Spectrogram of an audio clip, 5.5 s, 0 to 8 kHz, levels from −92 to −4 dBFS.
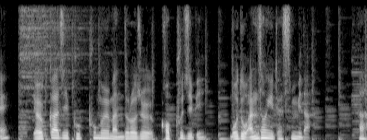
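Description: Throughout the clip a noise suppressor applied to music or sounds keeps pulling level up and down by around 10 dB. Held and decaying material sinks while onsets pass, so the sound pumps and thins. On a waveform the envelope breathes unevenly, and a spectrogram shows sustained bands fading behind each attack.

Sound cut by the noise suppressor then hits four spans: 1.05–1.37 s (about 11 dB down), 2.32–2.67 s (about 17 dB), 3.1–3.3 s (about 18 dB) and 4.65–5.36 s (about 17 dB). The first three leave roughly a fifth of a second hollowed, and the last hollows out about 0.7 s. Each appears as a sudden waveform dip and a faded spectrogram patch where tails are clipped short.

Beneath this, the call-codec path shows an empty spectrogram above 8 kHz, which fits 64 kbps G.722.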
